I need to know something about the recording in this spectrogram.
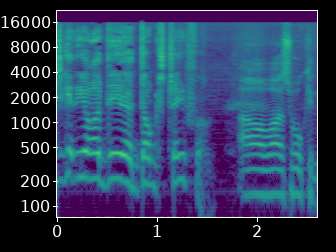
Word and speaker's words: Dogs Teeth: how you pronounce it it's not dogs's teeth it's dogs teeth like that what sort of dogs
